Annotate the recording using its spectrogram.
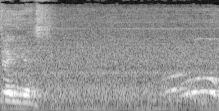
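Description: A brief spoken word at the start, a short pause in room tone, then near the end a brief vocal cry that rises and falls in pitch.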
